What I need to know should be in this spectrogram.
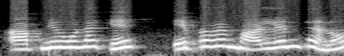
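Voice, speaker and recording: A woman's voice: very high voice, normal speed, no echo, phone-quality sound, voice pushed up. A woman doing a pleading young woman. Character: young woman, concerned and protective.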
